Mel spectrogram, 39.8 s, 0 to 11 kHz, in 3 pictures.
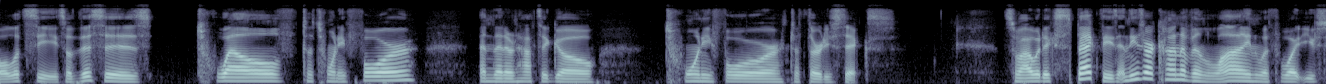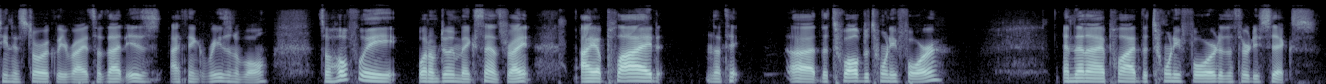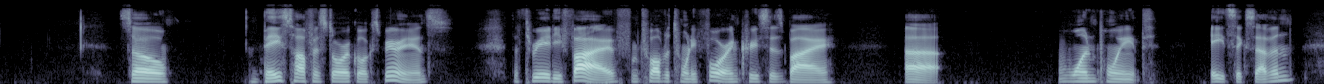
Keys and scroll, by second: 5.3 *, 8.1 Return, 15.5 F2, 18.6 Escape, 27.5 F2, 28.6 Escape, 37.2 F2, 37.7 Escape.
